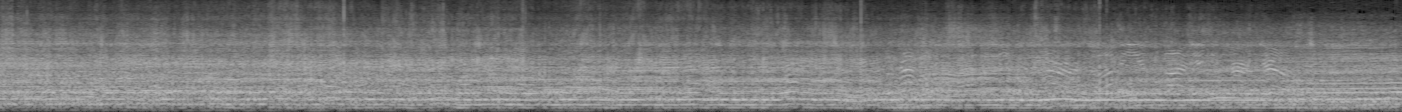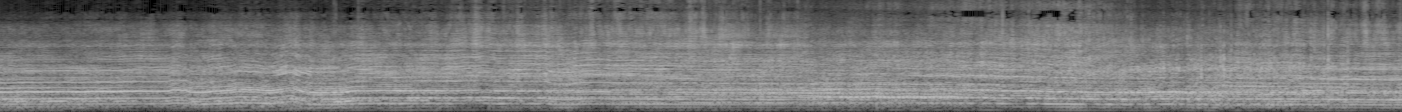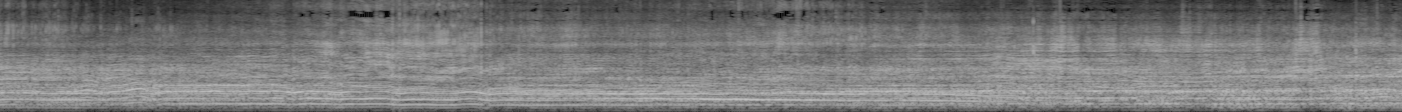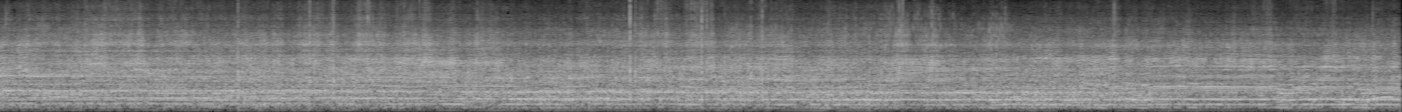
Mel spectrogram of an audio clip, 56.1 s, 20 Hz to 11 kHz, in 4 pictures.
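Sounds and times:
race boat engines roaring past: 0.0s - 56.0s.

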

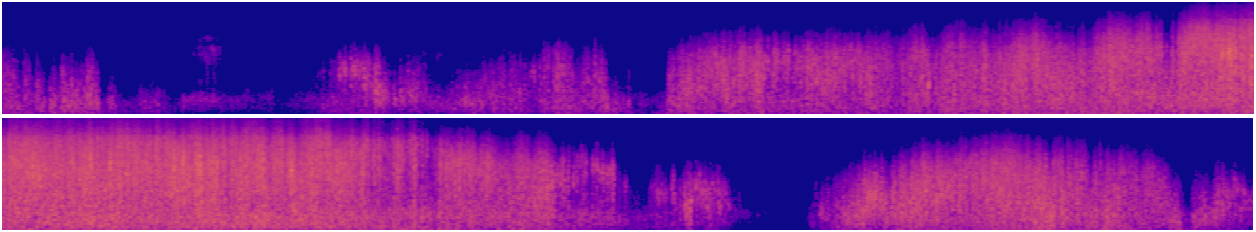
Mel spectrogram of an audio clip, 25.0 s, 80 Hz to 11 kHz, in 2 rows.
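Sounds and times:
wind on microphone: 0.0s - 2.3s, 3.1s - 19.9s, 20.7s - 25.0s
skis sliding over snow: 6.8s - 18.7s.

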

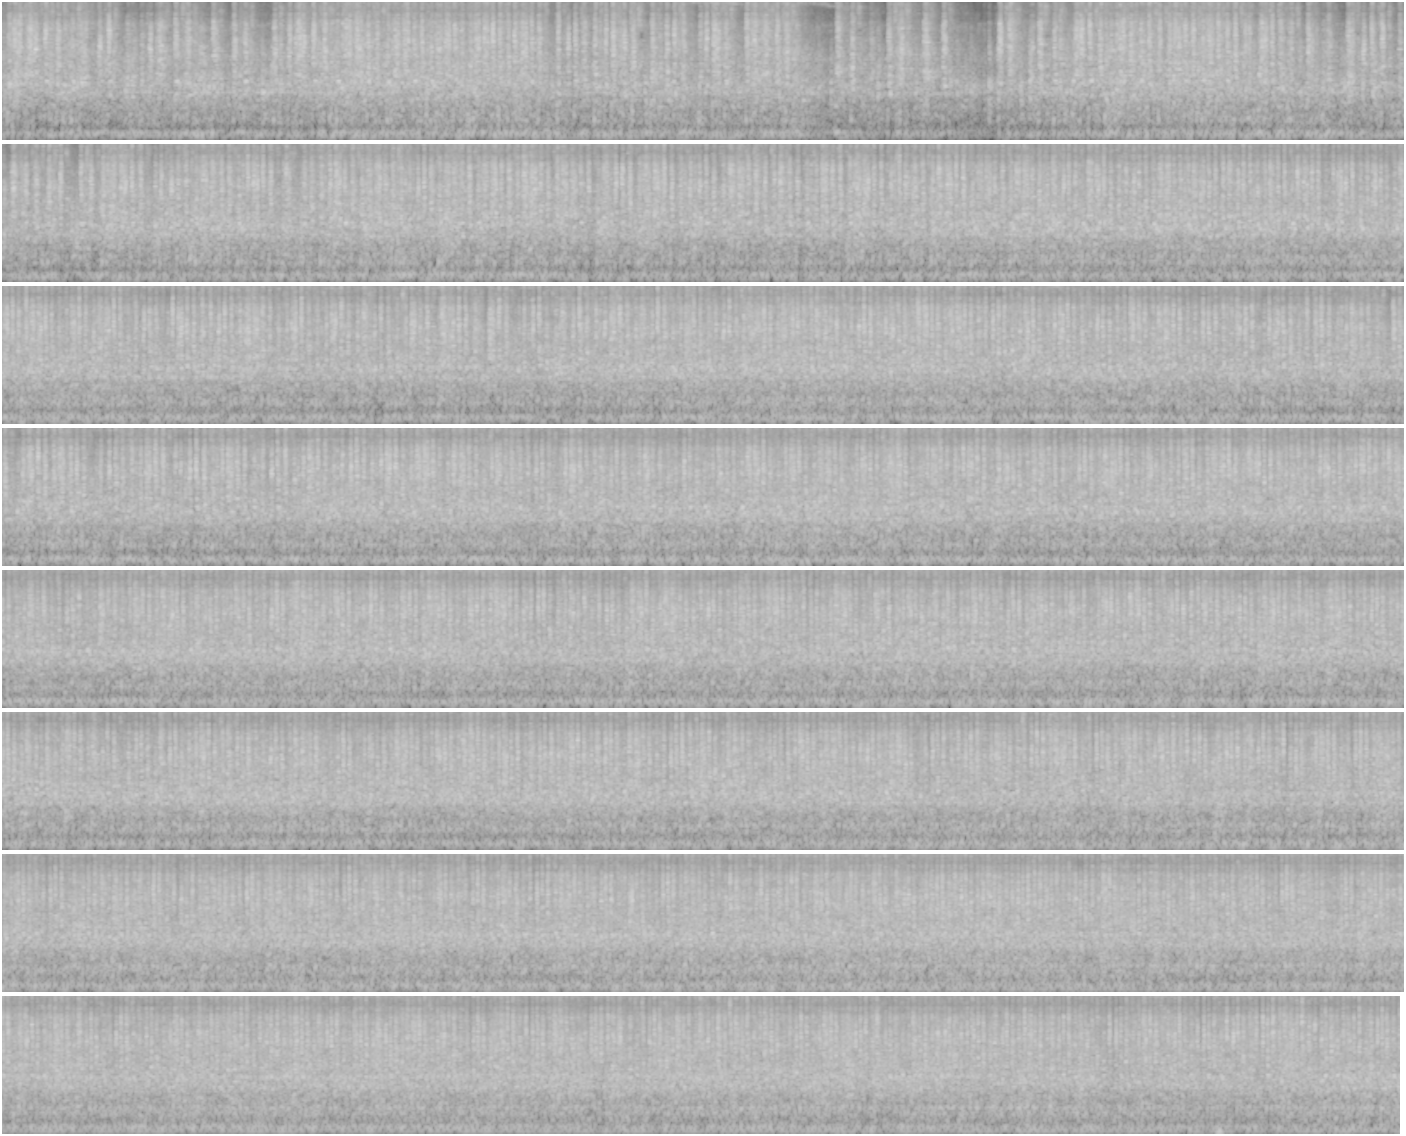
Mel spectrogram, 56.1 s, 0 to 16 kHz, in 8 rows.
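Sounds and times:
propeller aircraft engine running: 0.0s - 56.0s.

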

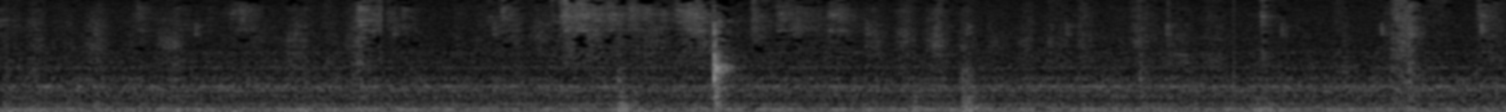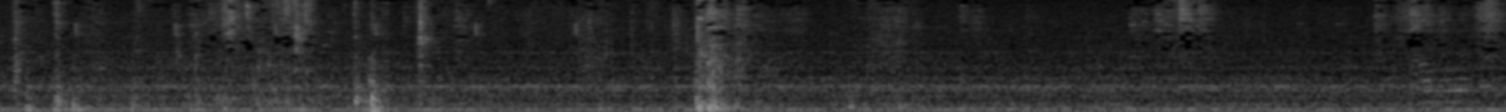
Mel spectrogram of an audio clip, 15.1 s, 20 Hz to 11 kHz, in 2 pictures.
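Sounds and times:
low hum: 0.0s - 15.0s
kitchen clatter: 10.9s - 11.4s.

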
